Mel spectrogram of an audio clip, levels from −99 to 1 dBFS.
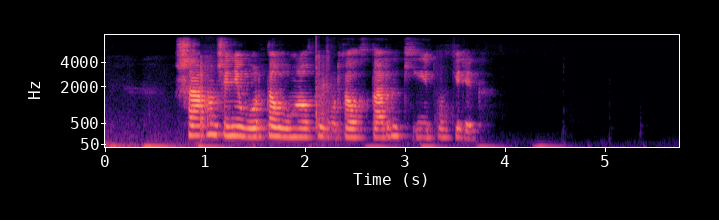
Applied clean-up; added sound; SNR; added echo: neural mask model DeepFilterNet 3.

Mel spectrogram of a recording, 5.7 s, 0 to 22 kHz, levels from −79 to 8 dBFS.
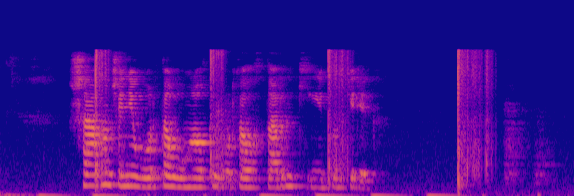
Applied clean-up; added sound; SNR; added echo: none; Coin (dropping); 9 dB; reverberation time 0.3 s.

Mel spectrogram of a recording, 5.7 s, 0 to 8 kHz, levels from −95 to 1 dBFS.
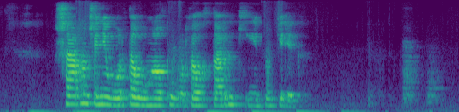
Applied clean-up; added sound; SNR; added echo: neural separator model SepFormer DNS4.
